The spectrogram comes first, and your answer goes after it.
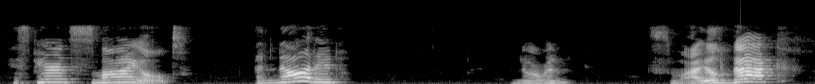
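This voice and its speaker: A woman's voice: very high voice, muffled recording. A woman reading a children's story aloud expressively, adding simple questions and asides for young listeners. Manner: expressive, questioning, with gasps and drawn-out emphasis.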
